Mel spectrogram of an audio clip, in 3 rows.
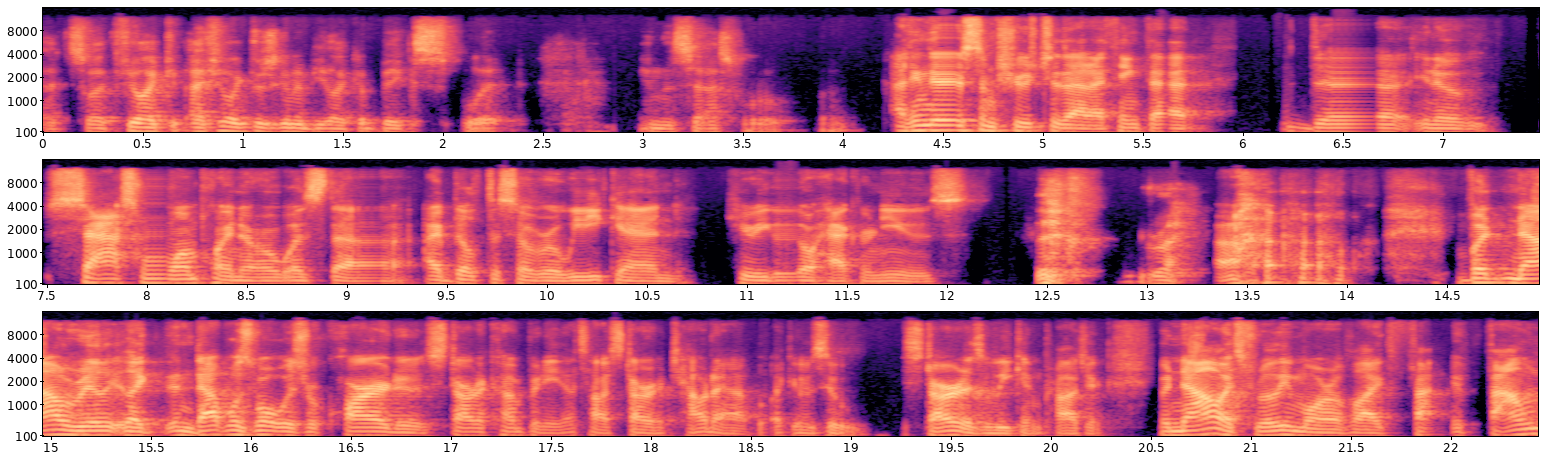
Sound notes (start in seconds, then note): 12.4 laughs; 12.5 chuckles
